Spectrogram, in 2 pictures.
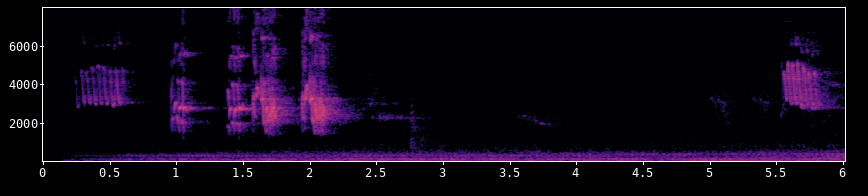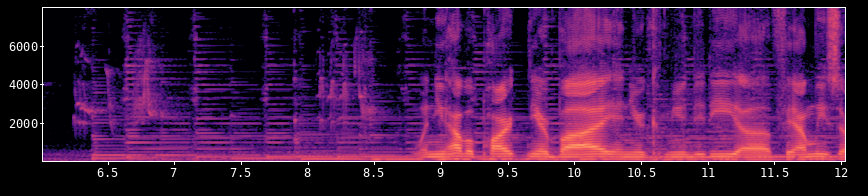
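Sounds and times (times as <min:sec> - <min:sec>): faint bird chirps: 0:00.2 - 0:02.9, 0:03.6 - 0:04.0, 0:04.9 - 0:07.0.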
